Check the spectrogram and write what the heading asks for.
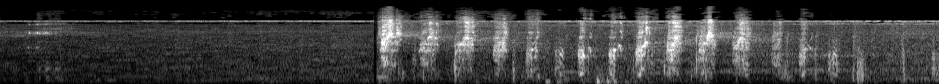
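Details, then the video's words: Baby monkey Lucie begging its mother for milk and being refused: after a quiet start, a sudden run of sharp, shrill, broken cries, repeated rapidly about twice a second. "Lucie Beg Mom's Milk But Mom Reject Hardly I Lovely Baby Monkey"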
